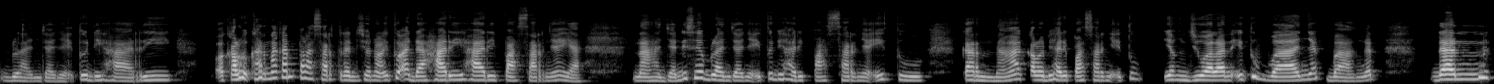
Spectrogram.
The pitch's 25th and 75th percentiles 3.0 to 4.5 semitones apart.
Yes: average, 3.4 semitones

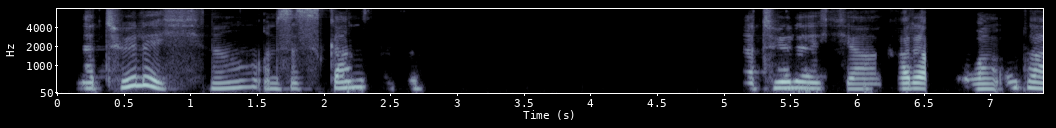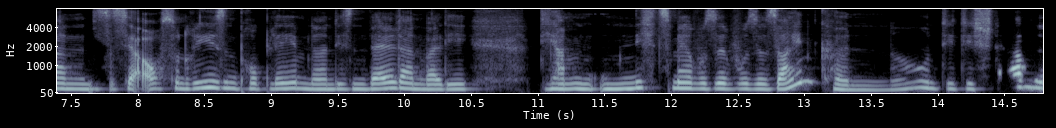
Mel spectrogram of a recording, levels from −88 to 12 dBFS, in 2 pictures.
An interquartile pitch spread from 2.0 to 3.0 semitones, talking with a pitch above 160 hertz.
Yes: narrow, 2.6 semitones; medium, 185 Hz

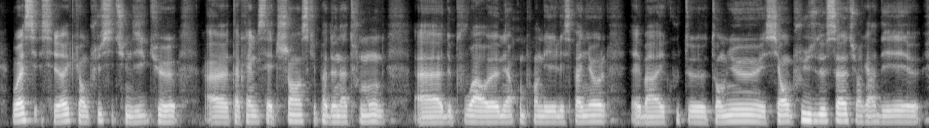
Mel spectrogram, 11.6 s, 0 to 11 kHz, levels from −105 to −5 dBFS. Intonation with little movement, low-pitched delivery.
Yes: narrow, 2.1 semitones; low, 110 Hz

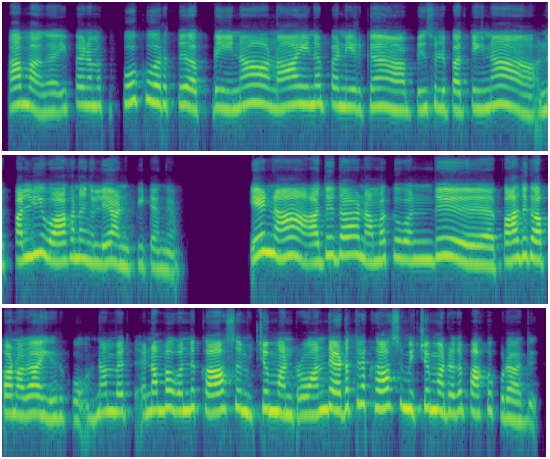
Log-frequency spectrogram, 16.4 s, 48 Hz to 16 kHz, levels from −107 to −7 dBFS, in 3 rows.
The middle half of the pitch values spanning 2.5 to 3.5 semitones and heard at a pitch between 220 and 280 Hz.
Yes: average, 2.9 semitones; very high, 275 Hz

